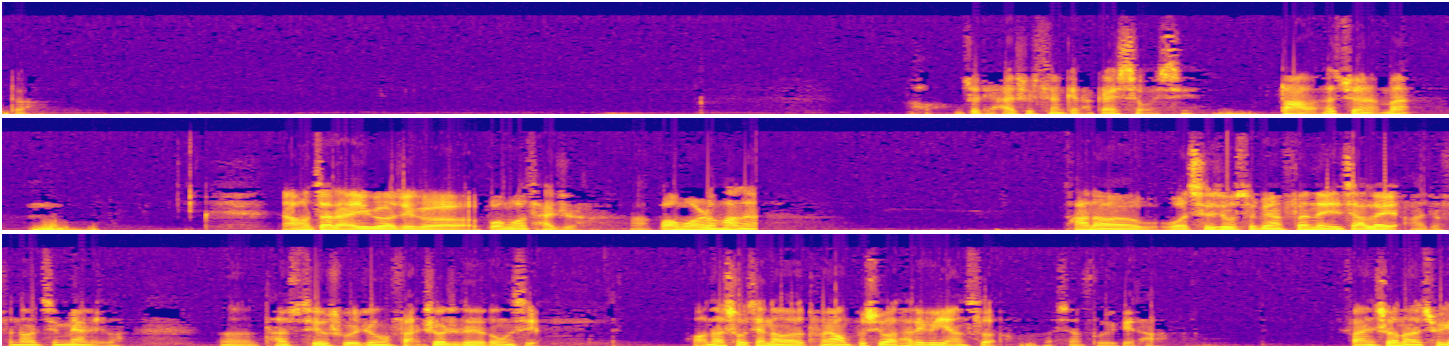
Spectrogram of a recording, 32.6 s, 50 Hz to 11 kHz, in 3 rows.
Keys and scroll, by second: 3.3 Escape, 9.9 2.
